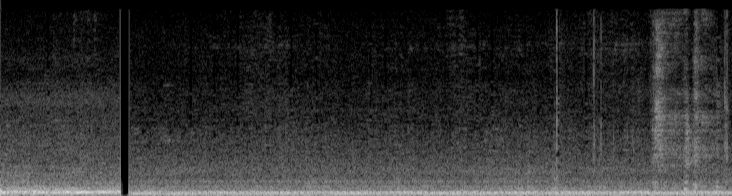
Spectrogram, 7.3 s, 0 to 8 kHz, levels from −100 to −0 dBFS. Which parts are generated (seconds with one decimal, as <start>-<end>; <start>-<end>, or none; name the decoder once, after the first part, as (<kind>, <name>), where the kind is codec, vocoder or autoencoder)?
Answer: none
